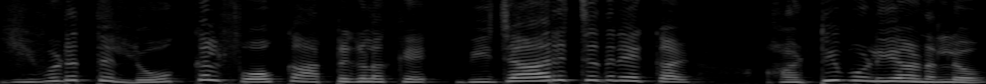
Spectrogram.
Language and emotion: Malayalam, surprised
